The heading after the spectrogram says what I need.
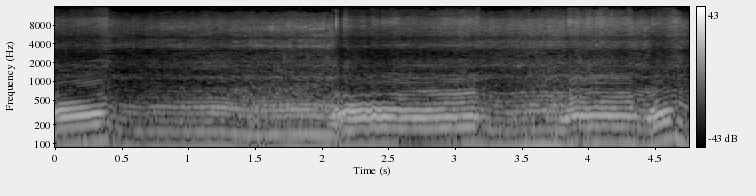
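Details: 1989 Honda CR250 two-stroke revving up and down with a tinny rattle under the exhaust note; worn piston slapping in the bore, which the owner ignored.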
